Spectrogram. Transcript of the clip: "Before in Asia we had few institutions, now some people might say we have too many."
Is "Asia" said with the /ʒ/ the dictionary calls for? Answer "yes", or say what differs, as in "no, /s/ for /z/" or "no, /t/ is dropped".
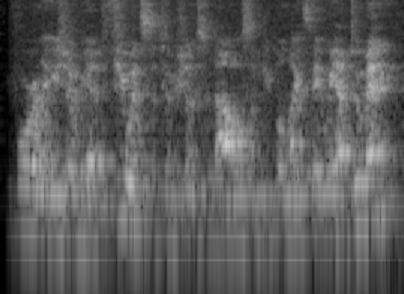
yes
